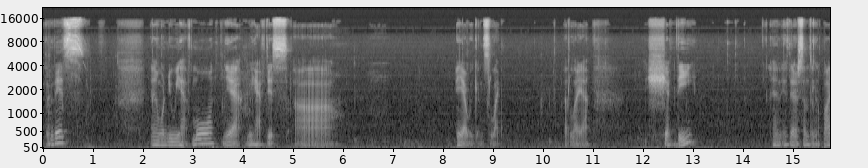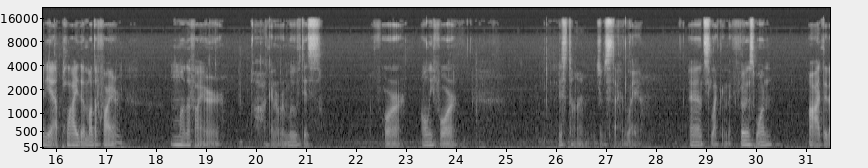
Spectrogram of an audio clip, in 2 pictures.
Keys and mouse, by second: 0.9 KP_1, 12.5 shift+d, 13.9-16.0 drag, 16.5-18.1 drag, 18.2 Tab, 18.3 z, 19.7 Tab, 20.8 b, 24.4 KP_1, 27.2 m.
